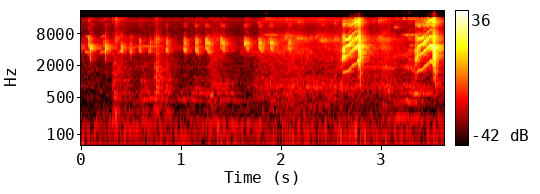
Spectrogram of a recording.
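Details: Long-tailed shrike singing energetically, played to provoke a silent, stressed shrike into answering: soft high chirped notes repeated about once a second, then two loud harsh rasping sweeps near the end.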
